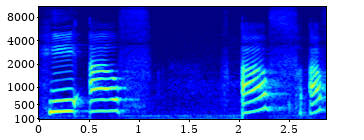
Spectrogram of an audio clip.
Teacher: Af harus ngeluarin udara karena dia punya sifat hamas ya. Af, wa-nya mad tabi'i sebabnya karena ada alif didahului oleh huruf berbaris fathah.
